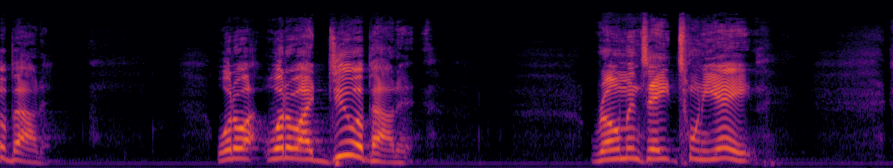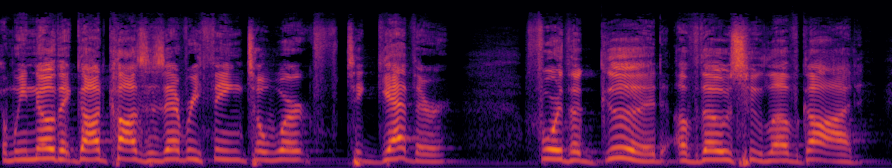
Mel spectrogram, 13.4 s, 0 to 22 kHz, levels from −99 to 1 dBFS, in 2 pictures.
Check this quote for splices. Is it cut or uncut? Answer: uncut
